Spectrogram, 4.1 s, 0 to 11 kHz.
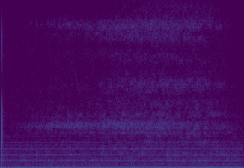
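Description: A click, then a faint hiss lasting about three and a half seconds from a sub-ohm vape atomiser being fired on a 0.25-ohm dual-coil build at 70 watts, vaporising e-liquid while it is drawn on through the drip tip.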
